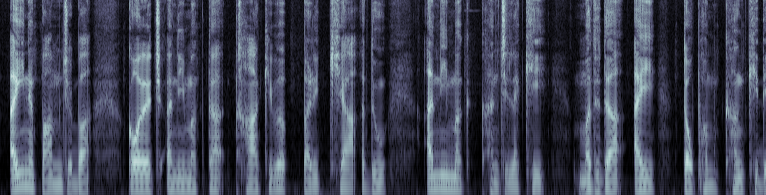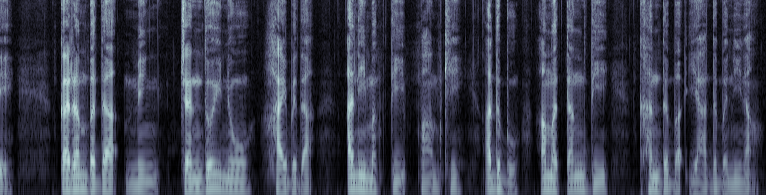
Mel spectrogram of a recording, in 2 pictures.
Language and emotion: Manipuri, neutral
